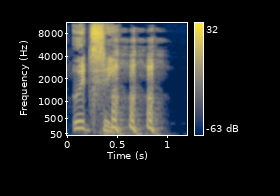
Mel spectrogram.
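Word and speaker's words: Ötzi: The curse of Utsi.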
